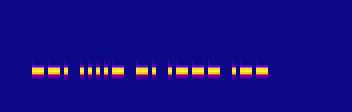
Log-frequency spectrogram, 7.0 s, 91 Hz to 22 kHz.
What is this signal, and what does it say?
Morse code, heard as a keyed tone, about 15 wpm, 700 Hz. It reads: G4NJW
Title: DXCC-100 Call Signs - 5 Characters - 15wpm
